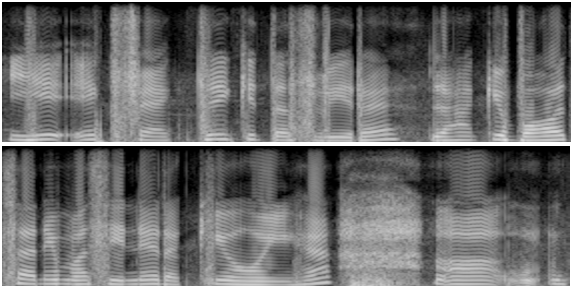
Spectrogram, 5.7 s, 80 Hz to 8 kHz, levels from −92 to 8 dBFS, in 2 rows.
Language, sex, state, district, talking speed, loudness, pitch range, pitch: Hindi, female, Uttar Pradesh, Varanasi, 170 wpm, -13 LUFS, 210-240 Hz, 220 Hz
